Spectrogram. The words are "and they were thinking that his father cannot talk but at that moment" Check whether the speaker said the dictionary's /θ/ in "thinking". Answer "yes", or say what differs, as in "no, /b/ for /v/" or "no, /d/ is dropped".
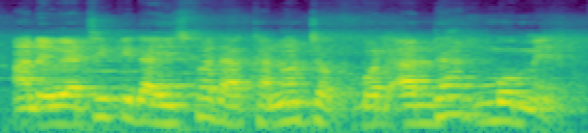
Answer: no, /t/ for /θ/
